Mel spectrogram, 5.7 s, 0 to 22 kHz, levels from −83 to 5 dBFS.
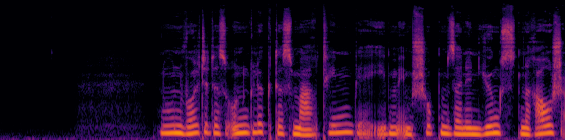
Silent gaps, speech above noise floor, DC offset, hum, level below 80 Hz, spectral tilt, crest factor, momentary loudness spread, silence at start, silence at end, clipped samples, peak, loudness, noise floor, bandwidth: none; 38 dB; under 0.1%; none; -56 dBFS; -6 dB/octave; 14 dB; 6 LU; 1.6 s; 0 s; under 0.1%; -12 dBFS; -26 LUFS; -63 dBFS; 16.5 kHz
